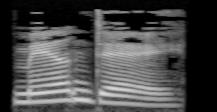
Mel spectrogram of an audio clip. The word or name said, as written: man-day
